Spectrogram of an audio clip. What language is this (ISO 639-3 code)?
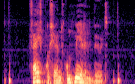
nld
